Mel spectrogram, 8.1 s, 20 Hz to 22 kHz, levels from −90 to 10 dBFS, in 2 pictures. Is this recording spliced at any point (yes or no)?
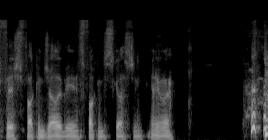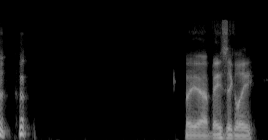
no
